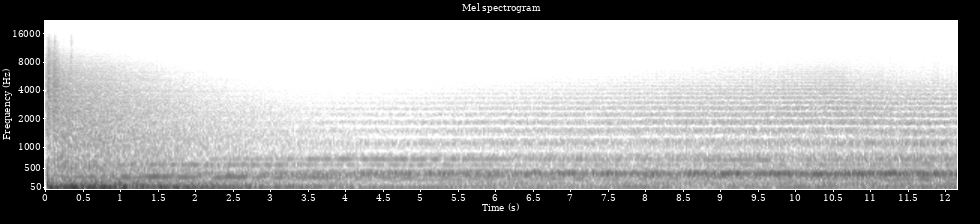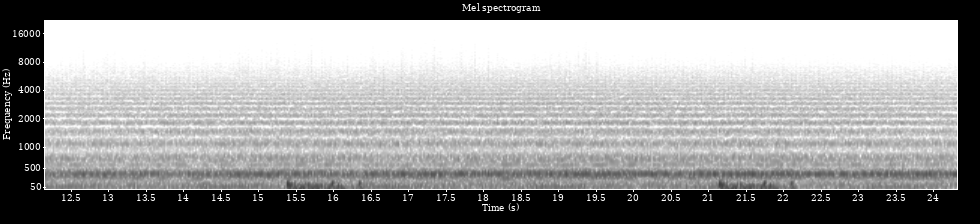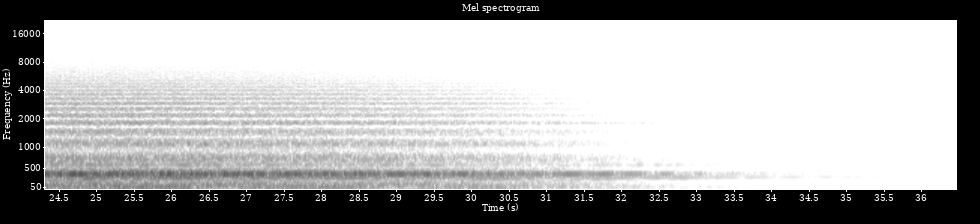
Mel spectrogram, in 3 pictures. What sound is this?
Breaking the Atmophere (The Wait)
A single hit cinematic sound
